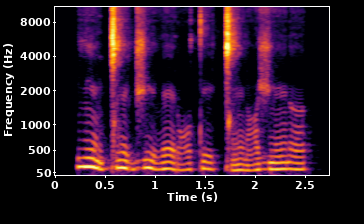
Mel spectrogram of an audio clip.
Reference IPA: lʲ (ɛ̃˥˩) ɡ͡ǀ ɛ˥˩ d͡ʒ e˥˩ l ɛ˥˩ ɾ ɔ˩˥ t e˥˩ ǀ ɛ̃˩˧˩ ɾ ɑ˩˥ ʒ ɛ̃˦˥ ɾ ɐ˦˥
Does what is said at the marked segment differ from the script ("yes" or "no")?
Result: no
